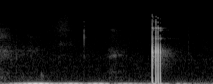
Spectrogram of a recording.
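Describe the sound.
Beer glasses clink together in a toast, a single bright, short ring standing out over low background noise.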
